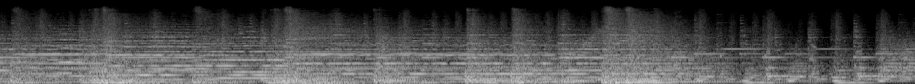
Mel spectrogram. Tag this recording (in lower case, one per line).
music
